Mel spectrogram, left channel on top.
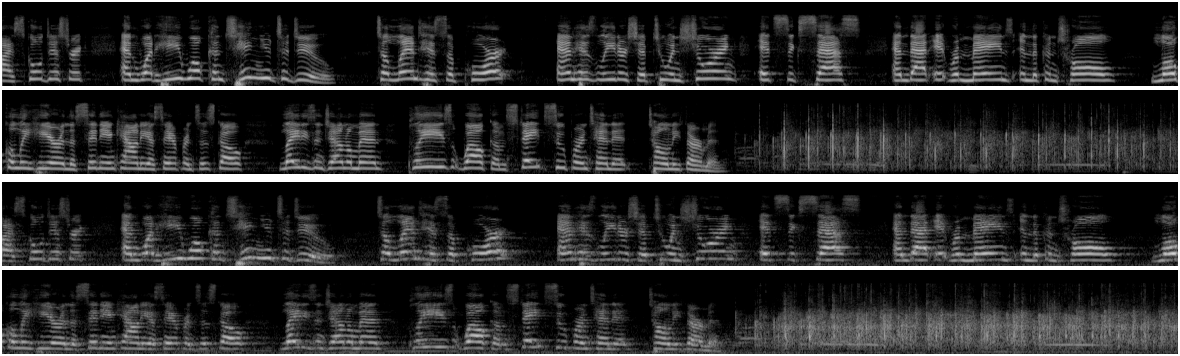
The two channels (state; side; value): normal; both; correlation 0.42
